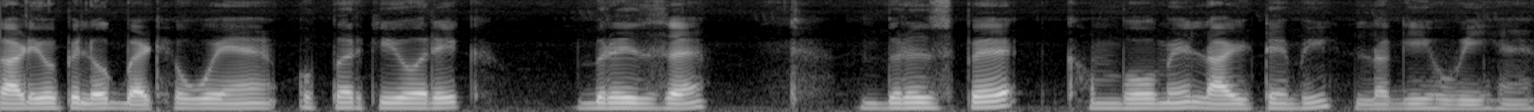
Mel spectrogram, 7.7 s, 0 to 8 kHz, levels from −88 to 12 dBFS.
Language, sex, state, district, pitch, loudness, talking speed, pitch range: Hindi, male, Uttar Pradesh, Muzaffarnagar, 125 Hz, -17 LUFS, 165 wpm, 120-130 Hz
